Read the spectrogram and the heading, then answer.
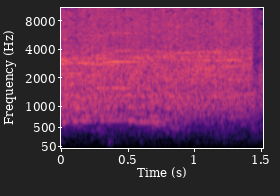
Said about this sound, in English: Round of applause for Reed Parker.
